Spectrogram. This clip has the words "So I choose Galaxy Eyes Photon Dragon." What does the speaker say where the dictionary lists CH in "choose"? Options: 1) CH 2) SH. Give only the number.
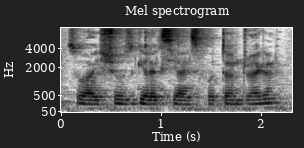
2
